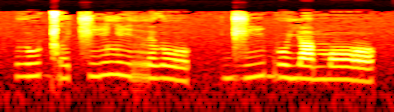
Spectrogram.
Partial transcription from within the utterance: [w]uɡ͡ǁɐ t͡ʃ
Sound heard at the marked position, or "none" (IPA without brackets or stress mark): ð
